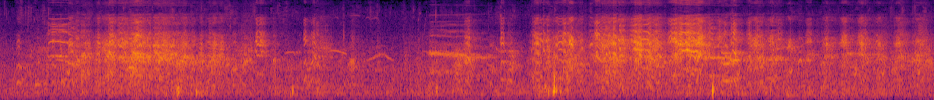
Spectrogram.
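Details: Flock of gulls competing fiercely for food a person is throwing them: a dense, overlapping chorus of harsh squealing cries, rising and falling, almost without a break.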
